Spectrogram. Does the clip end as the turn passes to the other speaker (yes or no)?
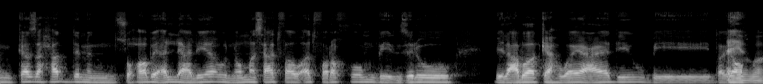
yes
